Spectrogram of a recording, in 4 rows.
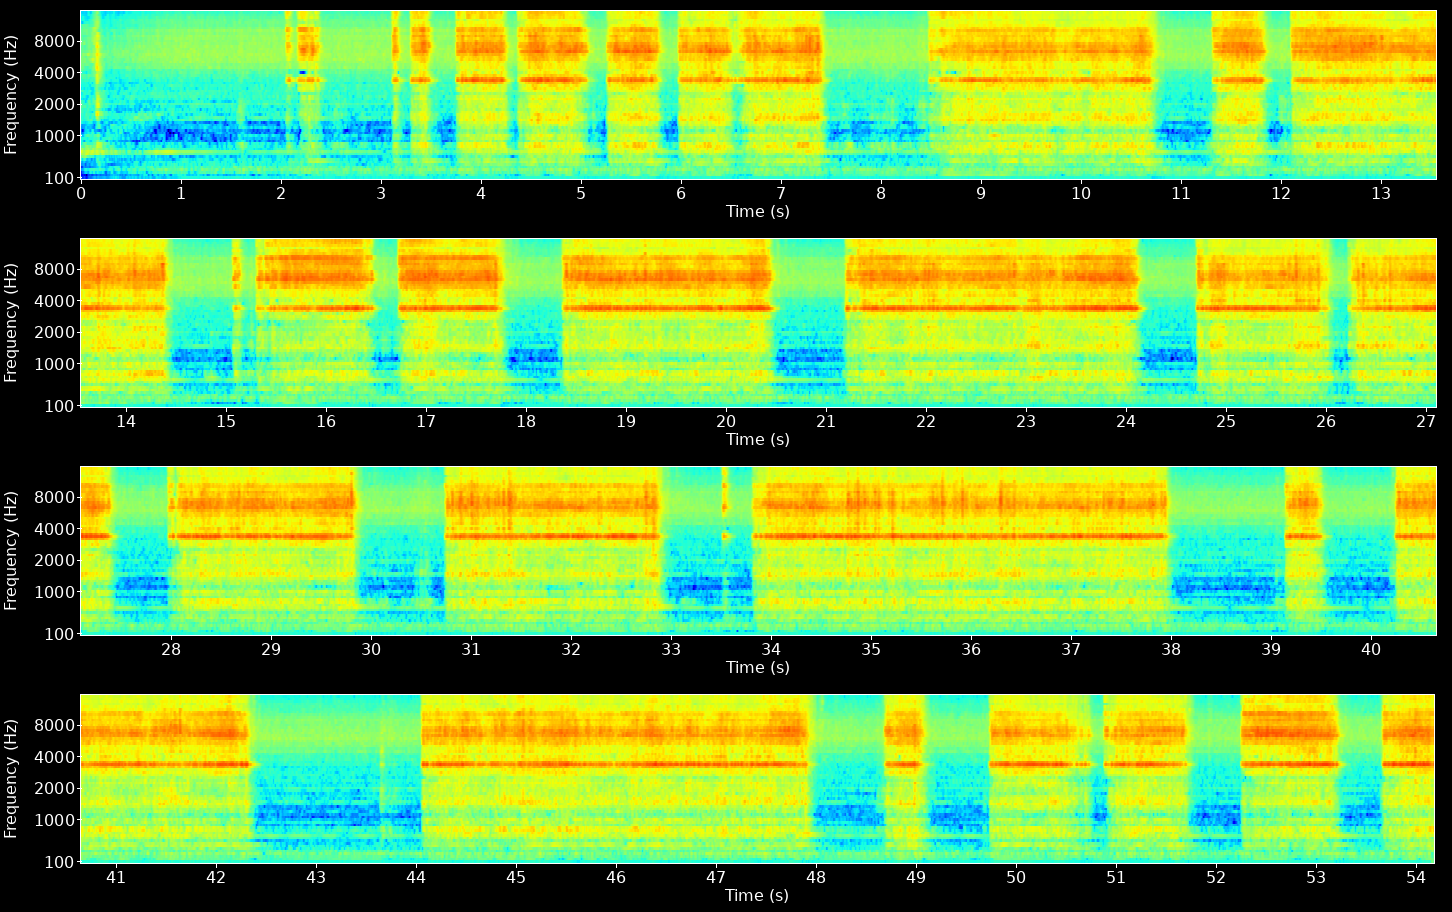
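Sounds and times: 
construction grinder grinding metal: 0:02.1 - 0:07.6, 0:08.5 - 0:14.5, 0:15.1 - 0:20.5, 0:21.2 - 0:29.9, 0:30.7 - 0:32.9, 0:33.8 - 0:38.1, 0:40.3 - 0:42.4, 0:44.1 - 0:48.0, 0:49.8 - 0:54.1.

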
